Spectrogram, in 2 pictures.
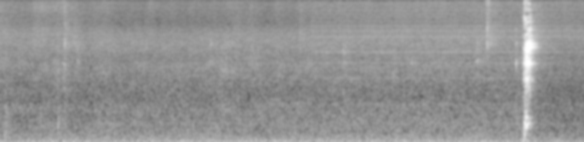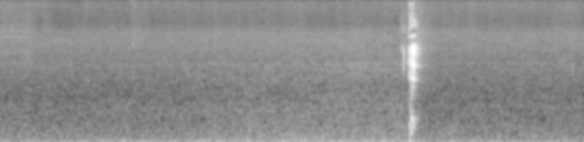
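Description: Two sharp, brief hiccup sounds about seven seconds apart in a quiet room; ordinary hiccups.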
